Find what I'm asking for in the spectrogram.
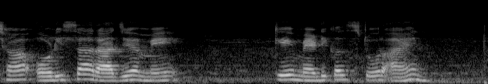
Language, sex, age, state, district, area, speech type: Sindhi, female, 45-60, Delhi, South Delhi, urban, read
